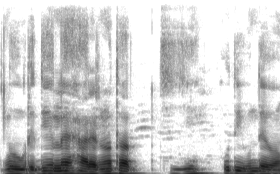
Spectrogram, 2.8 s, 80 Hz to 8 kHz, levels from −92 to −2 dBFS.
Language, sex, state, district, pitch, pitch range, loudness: Chakma, male, Tripura, Dhalai, 110 Hz, 110-120 Hz, -16 LUFS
